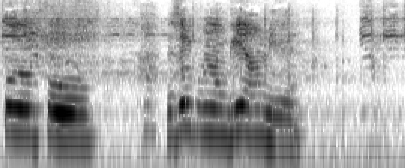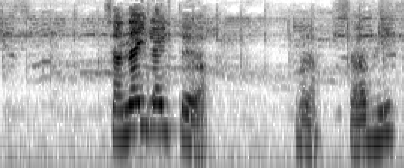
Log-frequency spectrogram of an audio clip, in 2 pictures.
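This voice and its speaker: A woman's voice: fairly high pitch, slow pace, pauses often, a little mellow, soft background music. A woman hosting a casual live makeup stream, chatting to viewers by name and explaining each step as she goes.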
